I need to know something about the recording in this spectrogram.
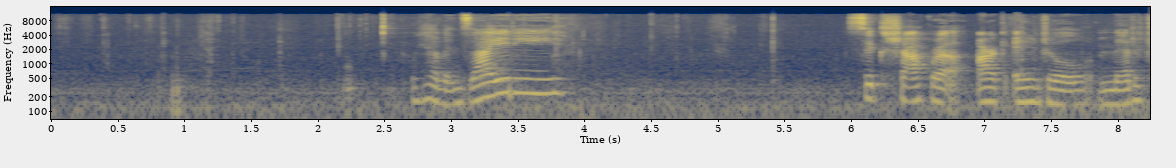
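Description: Playing cards riffle and slap as they are shuffled.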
